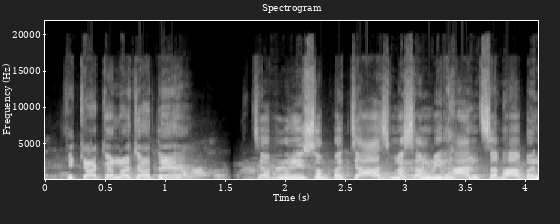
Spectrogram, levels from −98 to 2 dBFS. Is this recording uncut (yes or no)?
no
